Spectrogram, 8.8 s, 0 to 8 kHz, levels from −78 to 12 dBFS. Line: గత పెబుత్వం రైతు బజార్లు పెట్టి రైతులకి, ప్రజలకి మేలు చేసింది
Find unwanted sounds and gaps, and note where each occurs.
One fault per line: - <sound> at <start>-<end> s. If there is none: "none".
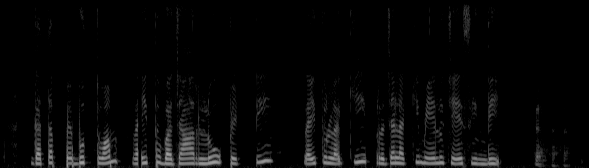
- dropout at 2.1-2.1 s
- laugh at 8.0-8.6 s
